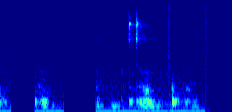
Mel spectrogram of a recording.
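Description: Near silence with a few faint clicks of a computer mouse, two sharper ones about a second and a half in.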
